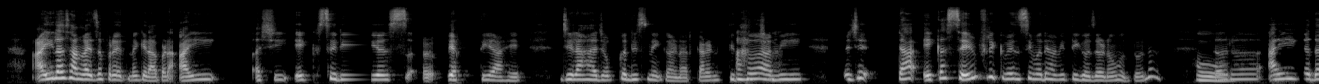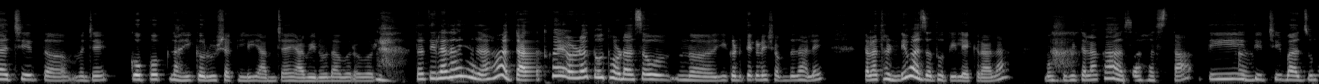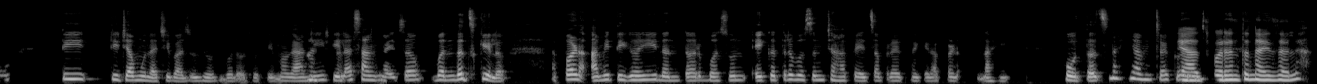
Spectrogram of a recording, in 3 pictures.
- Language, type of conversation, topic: Marathi, podcast, अजूनही आठवलं की आपोआप हसू येतं, असा तुमचा आणि इतरांचा एकत्र हसण्याचा कोणता किस्सा आहे?
- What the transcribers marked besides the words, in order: static; distorted speech; laughing while speaking: "अच्छा"; chuckle; chuckle; tapping; laughing while speaking: "नाही झालं"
